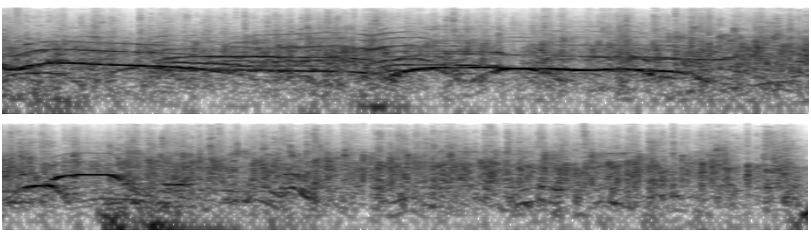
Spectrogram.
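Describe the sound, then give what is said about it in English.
A large crowd applauds loudly and steadily, dense clapping filling the whole stretch, while high whoops and cheering shouts rise over it early on before the applause carries on alone. “It's finally a big crowd."”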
